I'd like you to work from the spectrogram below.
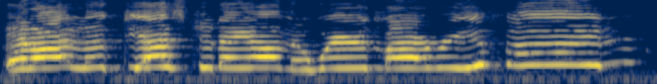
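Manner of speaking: high, tearful amazement; crying gratefully. Real, not acted. Woman tells viewers of refund arriving for rent, crying gratefully. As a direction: voice lifted and wailing through real tears. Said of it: "I'm crying because God is good".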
